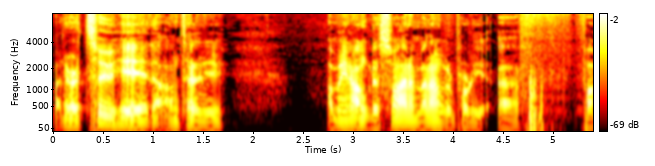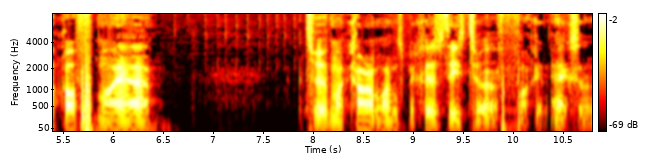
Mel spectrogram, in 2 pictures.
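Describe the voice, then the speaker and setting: In an English accent, a man with a fairly low voice speaks at a fairly quick pace broken by long, frequent pauses, in a dry, close sound with no echo and a quiet background. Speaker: gaming streamer. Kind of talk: gameplay commentary. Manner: drowsy; animated.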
